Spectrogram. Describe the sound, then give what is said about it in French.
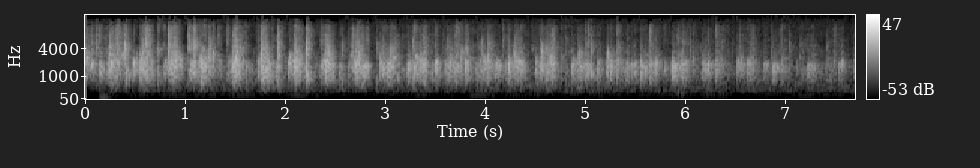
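An audience applauds three guests as they are thanked, a dense wash of many hands clapping at a fairly even loudness throughout, with faint voices under it. “Euh, il faut les applaudir.”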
